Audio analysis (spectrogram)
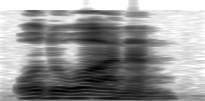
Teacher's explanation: দাল এখানে দাল সাকিন আমরা একটু কলকলা করব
